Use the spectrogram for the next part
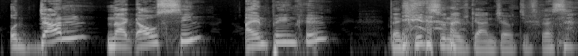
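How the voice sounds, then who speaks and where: A young man co-hosting a podcast in casual chat, slangy and excitable, acting out quotes. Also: fairly high pitch, normal speed, dry recording, clean studio sound. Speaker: podcast co-host.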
